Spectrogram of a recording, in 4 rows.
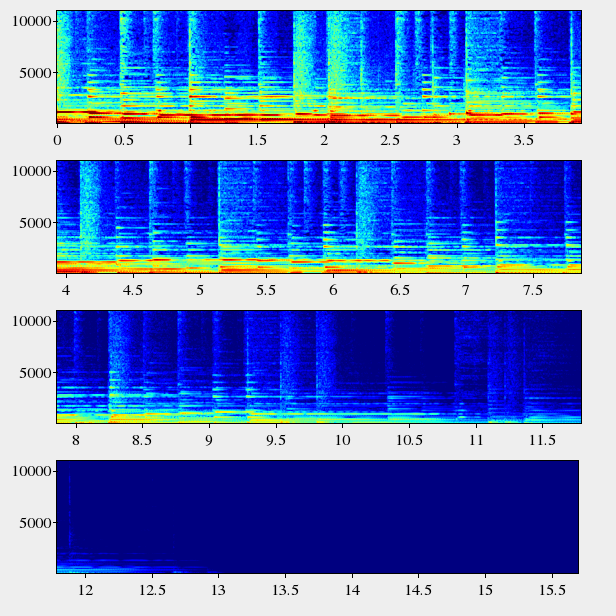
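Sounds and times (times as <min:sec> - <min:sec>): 
piano piece: 0:00.0 - 0:12.2.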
